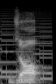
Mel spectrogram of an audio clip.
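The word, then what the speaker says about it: 場: Jo, u, so long o. And yeah, it's actually a syllable, so yeah, when it's accented on the first mora, so at the very beginning, that it's high, low technically.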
